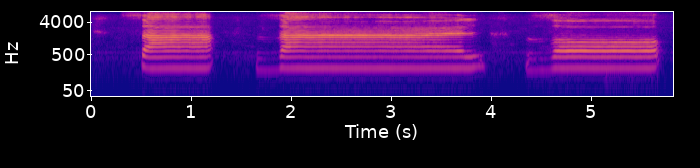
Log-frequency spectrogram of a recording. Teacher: اب رہی سا دال زو، تو اس کو آپ نے اس طرح کرنا ہے کہ پہلے آپ نے یاد کرنا ہے کہ زبان کی نوک دانتوں کے باہر نکالنی ہے اور پھر پڑھنا اسٹارٹ کر دیں.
